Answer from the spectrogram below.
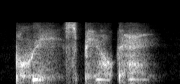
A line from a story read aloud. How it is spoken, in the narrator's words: I whisper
